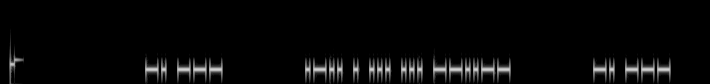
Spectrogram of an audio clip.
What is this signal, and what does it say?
Morse code, heard as a keyed tone, about 30 wpm, 700 Hz. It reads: NO LESS, NO
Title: 3x Word-Spacing - Sentences from Top 400 Words - 30wpm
